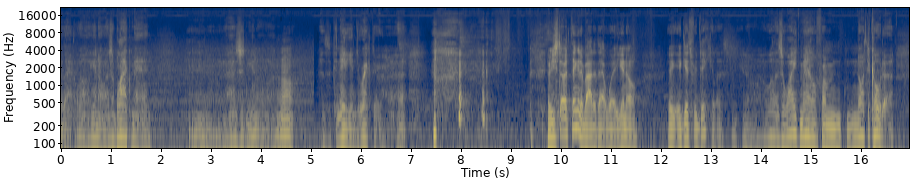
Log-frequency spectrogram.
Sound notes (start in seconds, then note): 7.0 laughs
